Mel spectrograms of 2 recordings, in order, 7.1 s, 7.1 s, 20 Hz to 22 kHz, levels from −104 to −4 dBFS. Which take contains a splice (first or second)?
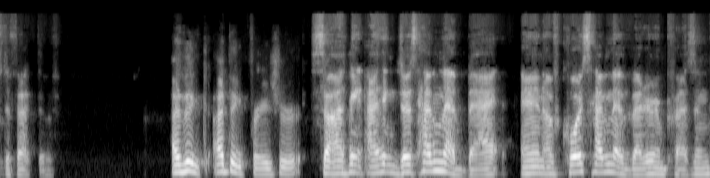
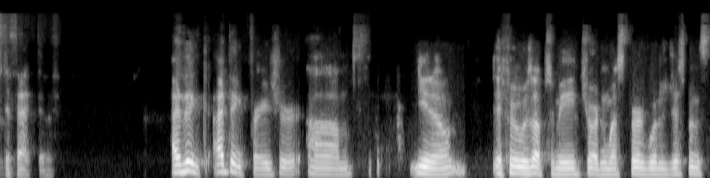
first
